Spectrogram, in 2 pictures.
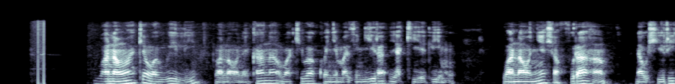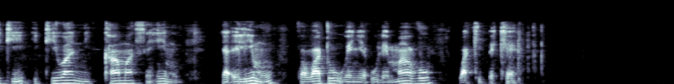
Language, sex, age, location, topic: Swahili, male, 18-24, Nairobi, education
